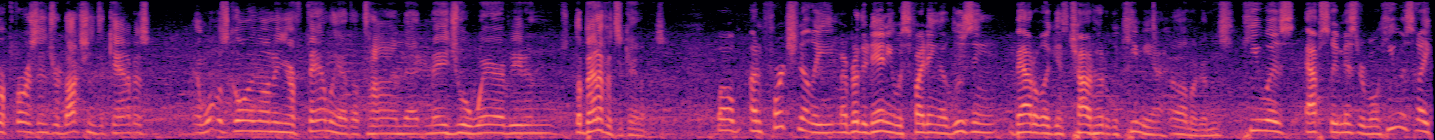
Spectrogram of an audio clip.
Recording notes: ON LOCATION, BOSTON. On location at NECANN in Boston.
